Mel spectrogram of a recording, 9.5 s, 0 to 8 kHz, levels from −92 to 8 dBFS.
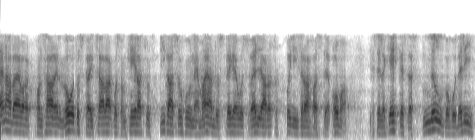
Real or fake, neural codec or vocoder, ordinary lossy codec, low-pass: fake; codec, 24 kHz, 0.9 kbps, WavTokenizer, small release; AAC, 16 kbps; 7.2 kHz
